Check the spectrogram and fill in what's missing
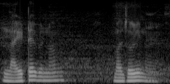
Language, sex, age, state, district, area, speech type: Sindhi, male, 18-30, Maharashtra, Thane, urban, spontaneous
